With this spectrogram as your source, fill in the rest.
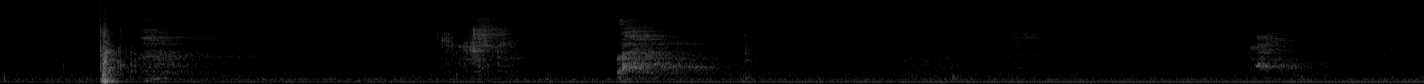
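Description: A man sighs heavily.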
